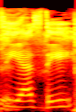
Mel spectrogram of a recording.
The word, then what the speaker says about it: PTSD: say you had the PSD, right? Am I saying it right? PSCD? – Yep, it's just like that. – Yes. Whatever you got, say you got that stuff and you get out of this PTSD.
